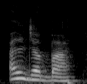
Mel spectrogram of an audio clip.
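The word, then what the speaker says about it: الجبار: वो लाम साइलेंट नहीं रहती। जैसे अल जबब्बार है ना ये पढ़ने में आ रही है ना ये वाली लाम? अलजबार।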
